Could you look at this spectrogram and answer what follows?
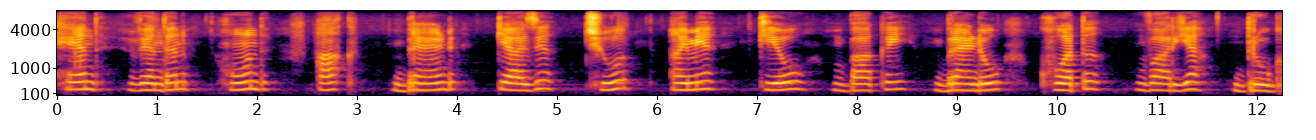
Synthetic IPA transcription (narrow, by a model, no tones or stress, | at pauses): heːnd̪ʋend̪ɐn | huːnd̪ | ɐkʰ | bɾeːɳɖ | kjaːzi | t͡ʃʰu | ɐmi | kew | baːkəi | bɾaːɳɖo | kʰoɐt̪ɨ | ʋaːɾja | d̪ɾoːɡ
